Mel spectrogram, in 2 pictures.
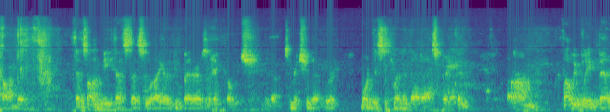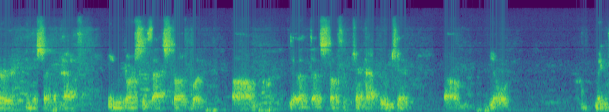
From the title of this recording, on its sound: Postgame Press Conference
